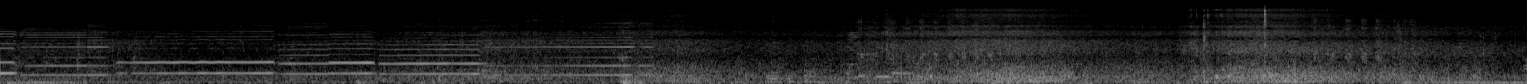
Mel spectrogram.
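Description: Solo violin playing slow, held notes one at a time, stopping about six seconds in. After that, steady wind and surf noise with some voices.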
